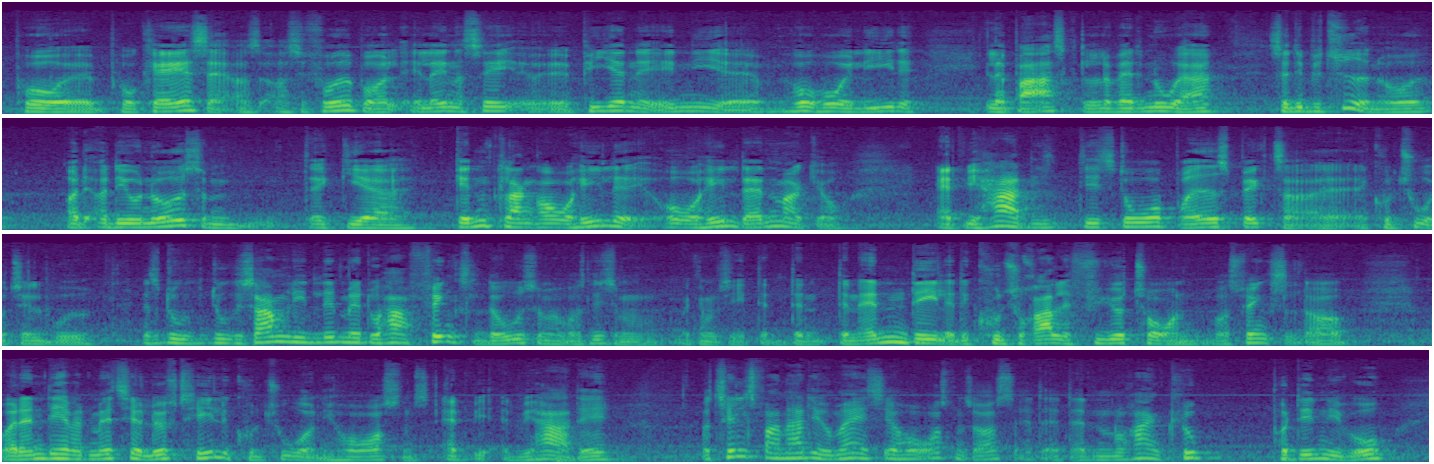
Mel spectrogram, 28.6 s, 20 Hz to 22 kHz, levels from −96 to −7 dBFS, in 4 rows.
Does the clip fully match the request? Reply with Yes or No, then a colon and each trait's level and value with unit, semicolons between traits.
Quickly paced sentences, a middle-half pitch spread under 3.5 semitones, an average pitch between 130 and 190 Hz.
No: fast, 260 wpm; average, 4.1 semitones; medium, 140 Hz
